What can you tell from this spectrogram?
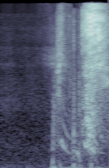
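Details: Adult with seasonal allergies that flare with the change of seasons in fall: a single sneeze, a brief quiet, then a sharp breathy burst with a hiss.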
